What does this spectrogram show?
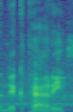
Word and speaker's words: Patty: who helpfully says that his last name is pronounced like a chicken patty uh Nick Patty thank you Nick um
